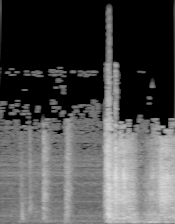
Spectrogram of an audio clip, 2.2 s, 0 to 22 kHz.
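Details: 1967 Cadillac not started in 30 years, first try with a new starter motor: a few faint clicks, then steady rough churning as it cranks, but it never catches.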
